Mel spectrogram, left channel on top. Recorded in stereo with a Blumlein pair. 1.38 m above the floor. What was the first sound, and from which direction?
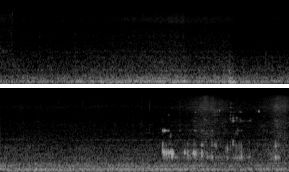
A running tap, 45° right.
